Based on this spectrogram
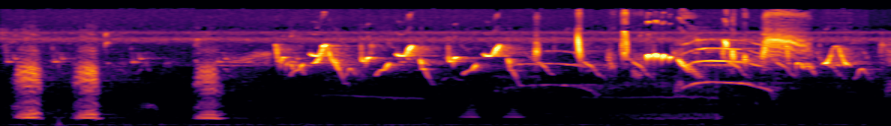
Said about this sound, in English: By this time, other birds have awakened, and Carolina wrens and white-eyed vireos are declaring their territories.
